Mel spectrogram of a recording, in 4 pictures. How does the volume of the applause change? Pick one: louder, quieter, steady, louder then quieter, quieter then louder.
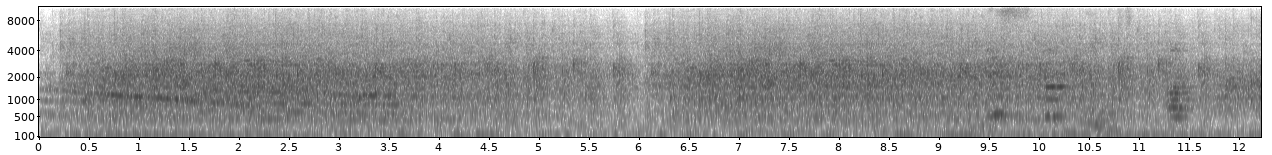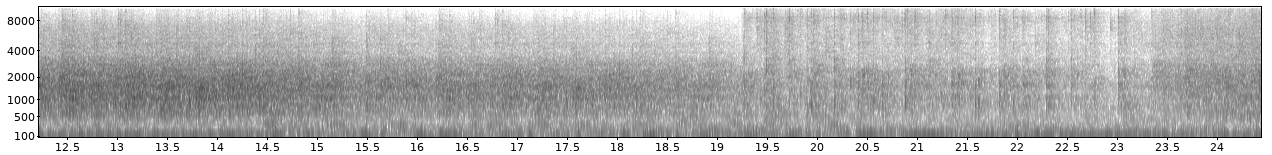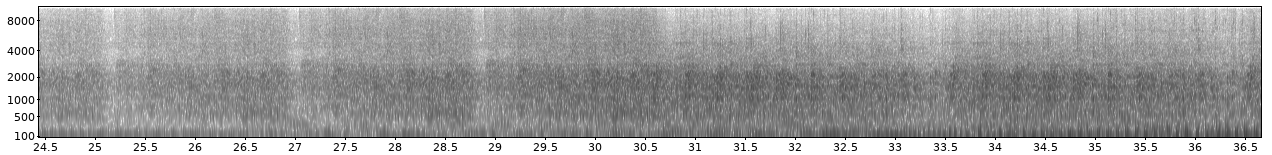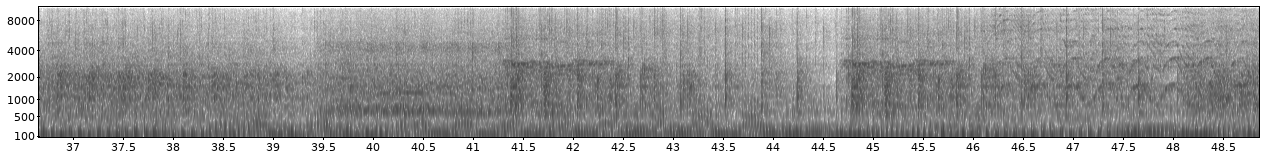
quieter then louder.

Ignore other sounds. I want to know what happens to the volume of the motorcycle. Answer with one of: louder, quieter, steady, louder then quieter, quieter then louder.
louder.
